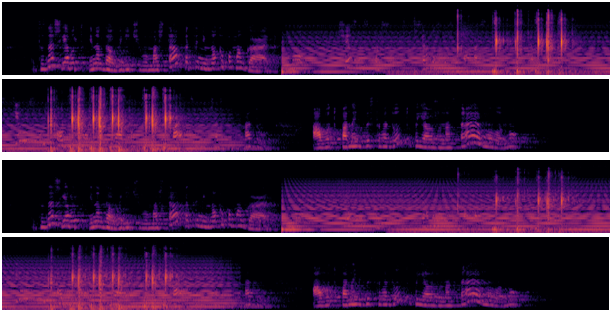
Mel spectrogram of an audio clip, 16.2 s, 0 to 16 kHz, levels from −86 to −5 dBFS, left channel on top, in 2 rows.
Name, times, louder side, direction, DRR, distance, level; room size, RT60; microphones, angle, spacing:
voice 1, 0.5-4.0 4.5-7.7 8.2-15.1, left 2 dB, 40° left, 6 dB, 2.1 m, -54 dB
sound 1, 3.7-11.3, right 3 dB, 85° right, 2.0 m, -48 dB
sound 2, 5.1-10.8, left 6 dB, 75° left, 1.2 m, -40 dB
26.0 x 24.5 x 4.2 m, 1.1 s
head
